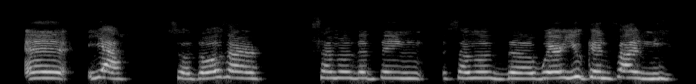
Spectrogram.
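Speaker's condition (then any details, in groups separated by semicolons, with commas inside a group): Cerebral palsy; lifelong, uses voice dictation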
